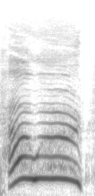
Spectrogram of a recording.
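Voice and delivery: high drawn-out crowd cheer, held back in volume; crowd calling out. Retold or imitated. Audience calling for the singer to appear, high mock crowd call. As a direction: imitate a distant fan shouting a name. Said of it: "people are like".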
